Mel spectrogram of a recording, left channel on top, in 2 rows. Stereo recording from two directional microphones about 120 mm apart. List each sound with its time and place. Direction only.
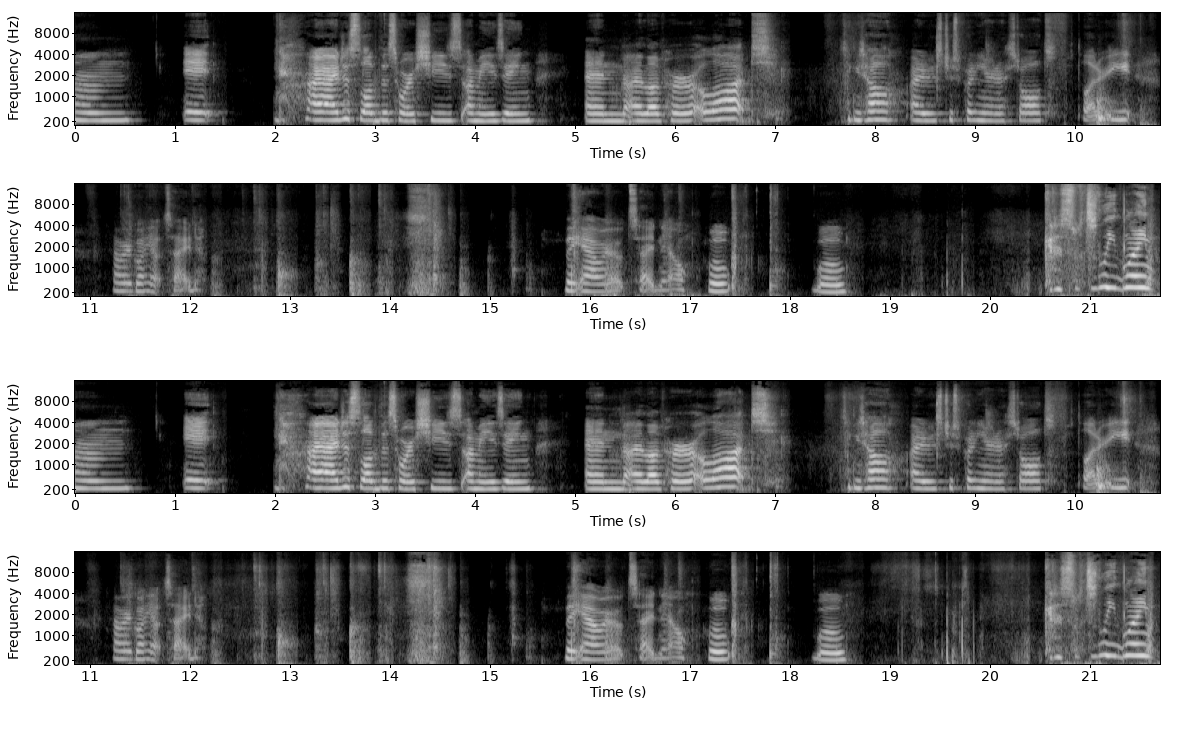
0.0 s a sound: centre (ahead or behind)
1.0 s a woman's voice: centre (ahead or behind)
14.1 s a sound: 10° left (ahead or behind)
15.7 s speech: 15° left (ahead or behind)
20.5 s speech: 15° left (ahead or behind)
21.3 s speech: 5° left (ahead or behind)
